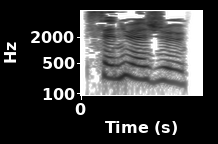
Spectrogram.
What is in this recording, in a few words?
"C'est nuageux.", French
